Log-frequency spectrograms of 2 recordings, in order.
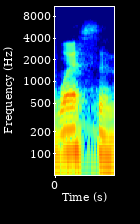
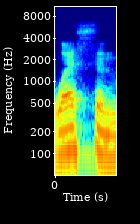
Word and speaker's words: Wesson: have always wanted a Smith and Weston I said it right the first time Smith and and Wesson model 2944 Magnum Dirty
